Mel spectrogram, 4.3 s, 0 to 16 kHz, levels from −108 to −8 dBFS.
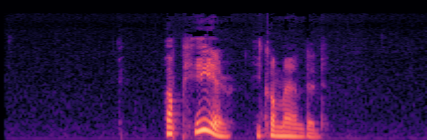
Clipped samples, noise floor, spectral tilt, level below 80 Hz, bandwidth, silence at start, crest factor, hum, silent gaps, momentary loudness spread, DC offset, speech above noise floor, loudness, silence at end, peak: under 0.1%; -77 dBFS; -8.5 dB/octave; -64 dBFS; 9.6 kHz; 1.65 s; 20 dB; none; none; 15 LU; under 0.1%; 46 dB; -33 LUFS; 1.1 s; -16 dBFS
